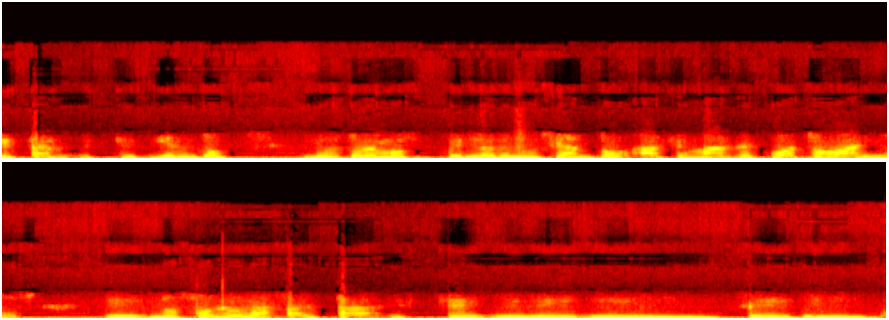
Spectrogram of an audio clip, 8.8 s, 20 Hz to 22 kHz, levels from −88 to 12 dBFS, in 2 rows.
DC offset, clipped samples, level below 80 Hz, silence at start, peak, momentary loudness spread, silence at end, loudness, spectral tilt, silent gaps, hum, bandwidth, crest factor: under 0.1%; under 0.1%; -54 dBFS; 0 s; -2 dBFS; 11 LU; 0 s; -14 LUFS; -8.5 dB/octave; none; none; 15.5 kHz; 12 dB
